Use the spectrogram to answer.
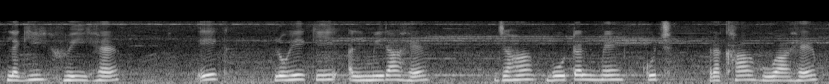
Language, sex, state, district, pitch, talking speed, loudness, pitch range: Hindi, male, Delhi, New Delhi, 200 Hz, 110 wpm, -14 LUFS, 190-215 Hz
